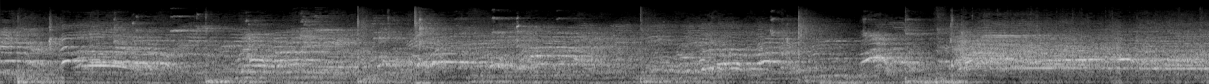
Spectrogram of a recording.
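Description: Volleyball rally in a gymnasium: the ball struck by hands roughly every two seconds, with players and spectators shouting and calling over it.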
